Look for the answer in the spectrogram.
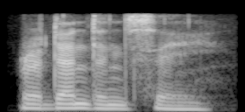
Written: redundancy

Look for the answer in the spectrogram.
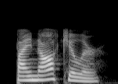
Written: binocular

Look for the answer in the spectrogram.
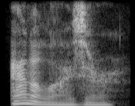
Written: analyzer

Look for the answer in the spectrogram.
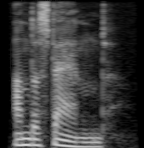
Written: understand

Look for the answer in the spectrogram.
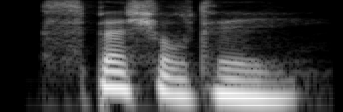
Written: specialty

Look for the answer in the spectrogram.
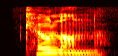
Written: colon

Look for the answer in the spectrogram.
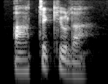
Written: articular

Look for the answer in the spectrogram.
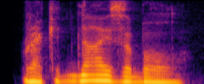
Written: recognizable

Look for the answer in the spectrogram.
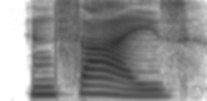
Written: incise

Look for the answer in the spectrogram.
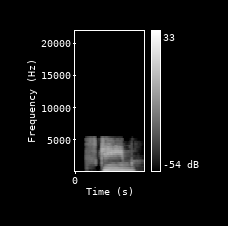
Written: scheme

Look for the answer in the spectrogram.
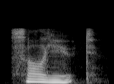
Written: solute

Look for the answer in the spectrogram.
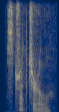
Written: structural

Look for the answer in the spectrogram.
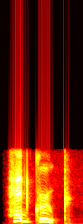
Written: headgroup

